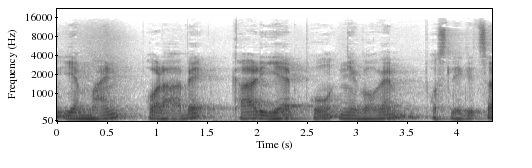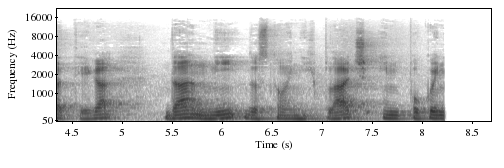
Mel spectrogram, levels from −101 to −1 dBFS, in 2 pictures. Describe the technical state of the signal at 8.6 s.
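The final buffers were never written out, so from 8.22 s to 8.70 s the cut-off end leaves digital silence: speech stops abruptly mid-sound, without decay.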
